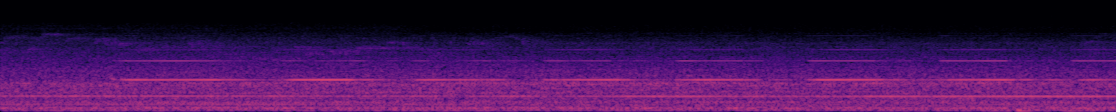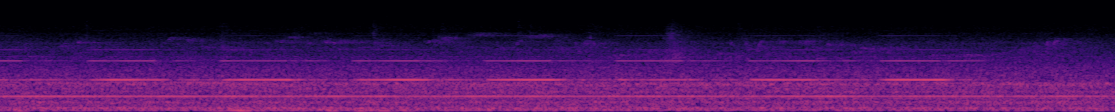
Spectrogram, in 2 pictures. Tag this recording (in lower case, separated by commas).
motor vehicle (road), truck, vehicle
